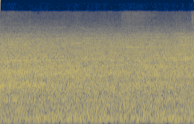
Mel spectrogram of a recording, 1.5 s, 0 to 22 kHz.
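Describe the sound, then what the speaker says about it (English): United Airlines Boeing 737-800 jet taking off on runway 27 at San Diego airport, a brief, dense, loud engine roar close by with no voices. "United Airlines heading to SFO, flight 1763, a 737-800, lined up, ready to go, runway 27."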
